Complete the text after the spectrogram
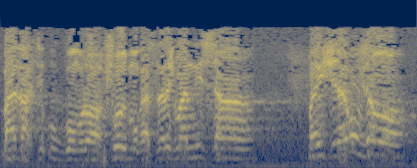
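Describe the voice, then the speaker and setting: A man preaching a sermon in an impassioned, pleading way, swinging between loud appeals and hushed lines. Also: high voice. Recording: muffled lo-fi recording with faint hiss.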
